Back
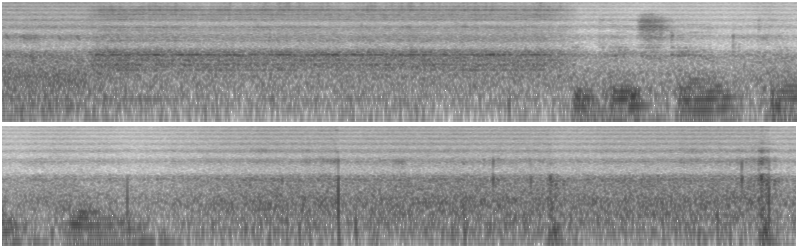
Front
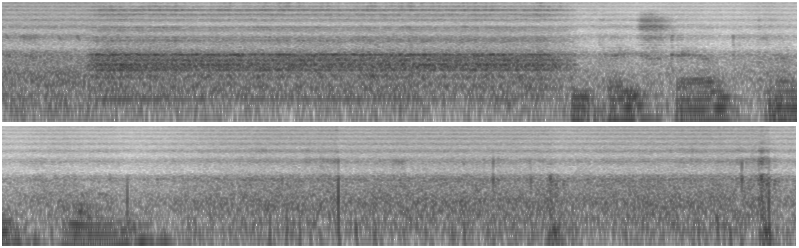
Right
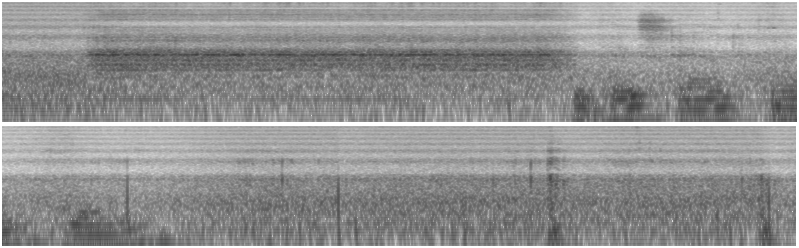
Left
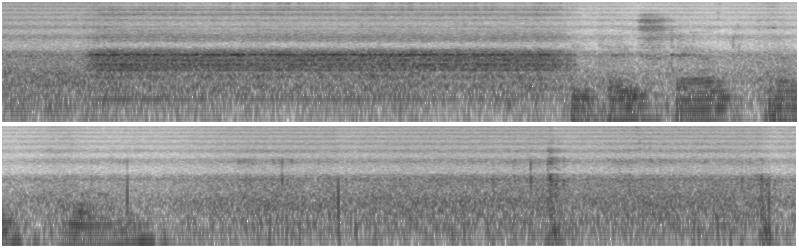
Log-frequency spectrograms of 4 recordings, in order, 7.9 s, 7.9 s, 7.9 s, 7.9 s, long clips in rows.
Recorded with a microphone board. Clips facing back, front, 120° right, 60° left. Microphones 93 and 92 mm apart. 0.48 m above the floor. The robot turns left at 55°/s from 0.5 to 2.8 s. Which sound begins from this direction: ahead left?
A man speaking, at 2.8 s.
